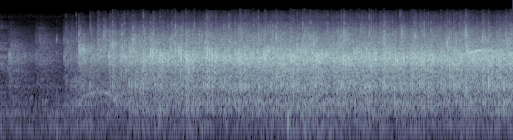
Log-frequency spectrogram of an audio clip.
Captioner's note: everyone applauding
